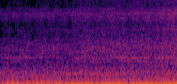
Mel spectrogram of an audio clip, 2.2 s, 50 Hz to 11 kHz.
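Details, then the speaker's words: Series 1 Daimler (Jaguar) 4.2-litre with new electronic ignition, warmed up: low, steady idle with even beat and no knocks or misses, running beautifully; normal warm idle. "Oh, she's running beautifully."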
